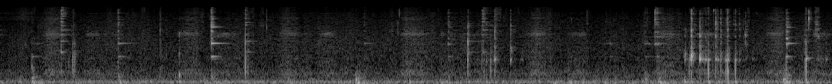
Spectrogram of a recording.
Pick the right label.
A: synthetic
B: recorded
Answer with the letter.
B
